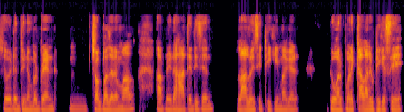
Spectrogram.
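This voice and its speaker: A man's voice: mid-range voice, normal speed, dry recording, studio quality. Joking male teacher. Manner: joking, animated, keeps checking with listeners. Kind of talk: online exam-prep lesson.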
